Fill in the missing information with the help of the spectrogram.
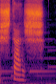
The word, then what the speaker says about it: estás: And when we have s at the end of the word, it's always pronounced like a sh. That's why you get the estás.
